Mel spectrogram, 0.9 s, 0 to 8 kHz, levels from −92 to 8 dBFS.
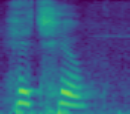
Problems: constant background noise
